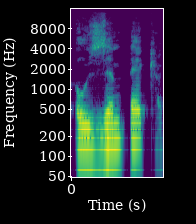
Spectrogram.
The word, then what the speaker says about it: Ozempic: There's two main ones, and they are called scientific names are semaglutide, which is Olympic or Ozempic.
